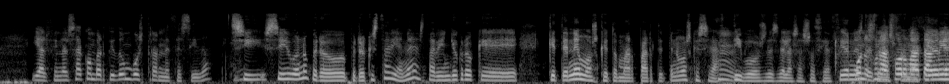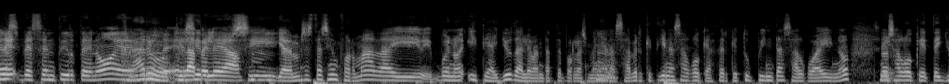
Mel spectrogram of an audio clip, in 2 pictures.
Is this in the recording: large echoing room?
no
